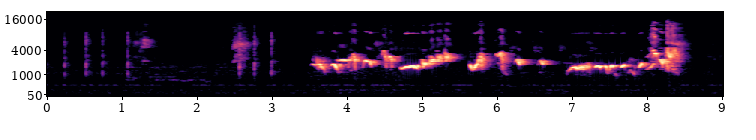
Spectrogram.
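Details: Caged white-rumped shama singing vigorously: a few sharp clicks, then rich, varied whistled phrases sliding and warbling, ending with a high, harsh burst.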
